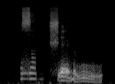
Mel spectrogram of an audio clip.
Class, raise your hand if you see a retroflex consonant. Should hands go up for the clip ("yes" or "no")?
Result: yes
